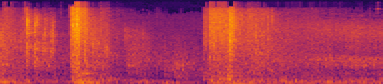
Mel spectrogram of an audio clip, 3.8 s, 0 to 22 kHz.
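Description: Mortars fire in the World War II strategy game Sudden Strike 4. Two loud, heavy booms land about a second apart over low rumbling battle noise.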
